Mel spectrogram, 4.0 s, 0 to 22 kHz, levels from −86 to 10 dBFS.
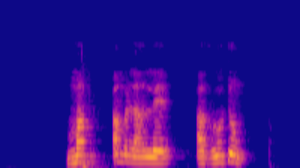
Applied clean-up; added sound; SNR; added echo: neural mask model DeepFilterNet 3.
